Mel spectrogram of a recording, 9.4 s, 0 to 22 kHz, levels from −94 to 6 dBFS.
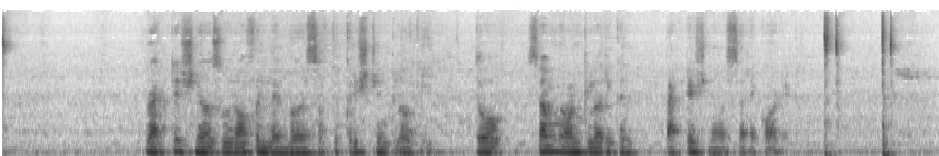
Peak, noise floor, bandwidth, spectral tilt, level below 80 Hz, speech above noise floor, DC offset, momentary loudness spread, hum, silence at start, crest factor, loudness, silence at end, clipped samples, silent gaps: -4 dBFS; -52 dBFS; 16 kHz; -5.5 dB/octave; -52 dBFS; 28 dB; under 0.1%; 13 LU; none; 0 s; 20 dB; -25 LUFS; 0.2 s; under 0.1%; none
